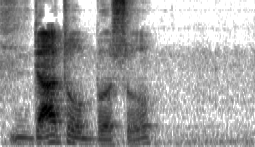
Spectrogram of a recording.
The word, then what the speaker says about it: Datl Busserl: Okay, well, Datl Busserl, did I say it right?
